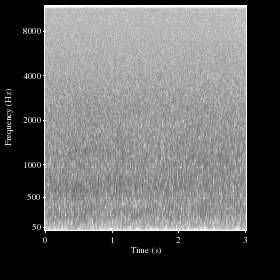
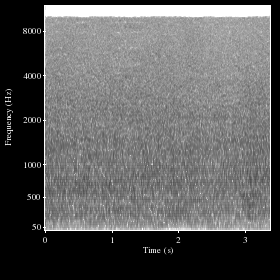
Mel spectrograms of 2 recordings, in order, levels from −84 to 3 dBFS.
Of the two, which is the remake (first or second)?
second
